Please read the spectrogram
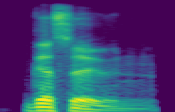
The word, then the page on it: gossoon: British English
